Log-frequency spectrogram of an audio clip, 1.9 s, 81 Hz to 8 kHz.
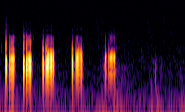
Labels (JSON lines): {"label": "biophony, knock croak", "recorder": "SoundTrap 300"}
